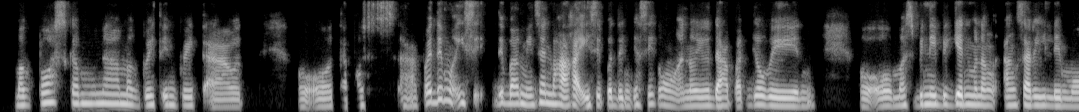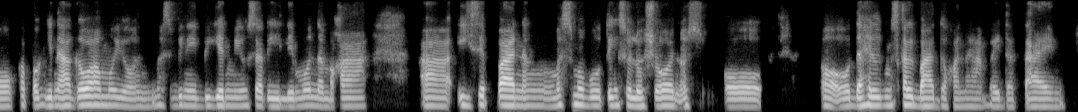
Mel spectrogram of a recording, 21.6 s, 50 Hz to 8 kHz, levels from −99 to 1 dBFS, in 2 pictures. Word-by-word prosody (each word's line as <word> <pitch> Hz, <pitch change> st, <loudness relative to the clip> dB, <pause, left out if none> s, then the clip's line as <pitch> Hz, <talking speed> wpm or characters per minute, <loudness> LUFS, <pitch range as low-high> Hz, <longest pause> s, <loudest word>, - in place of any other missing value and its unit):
mag-pause 220 Hz, +7 st, -1 dB
ka 215 Hz, -, 0 dB
muna, 210 Hz, 0 st, +1 dB
mag-breath 185 Hz, -1 st, -2 dB
in, 185 Hz, -, -1 dB
breathe 175 Hz, 0 st, -3 dB
out. 145 Hz, 0 st, -3 dB, 0.6 s
Oo, 155 Hz, +1 st, -2 dB
tapos, 165 Hz, +3 st, -12 dB
ah, 160 Hz, -, -6 dB
puwede 240 Hz, +6 st, +1 dB
mo 270 Hz, -, 0 dB
isi 245 Hz, -, -4 dB
'di 220 Hz, -, -2 dB
ba 210 Hz, -, +4 dB
minsan 200 Hz, +3 st, +1 dB
makakaisip 185 Hz, -1 st, +3 dB
ka 170 Hz, -, +4 dB
din 165 Hz, 0 st, -1 dB
kasi 195 Hz, +3 st, -4 dB
kung 170 Hz, -3 st, -1 dB
ano 165 Hz, +3 st, -1 dB
yung 170 Hz, 0 st, 0 dB
dapat 165 Hz, 0 st, +2 dB
gawin. 165 Hz, -4 st, +2 dB, 0.5 s
Oo, 165 Hz, +2 st, +1 dB
mas 175 Hz, 0 st, -3 dB
binibigyan 195 Hz, 0 st, +4 dB
mo -, -, +3 dB
ng 175 Hz, -1 st, +1 dB
ang 180 Hz, +1 st, 0 dB
sarili 175 Hz, -3 st, +2 dB
mo 155 Hz, 0 st, -1 dB
kapag 175 Hz, -2 st, -3 dB
ginagawa 175 Hz, +2 st, +5 dB
mo 180 Hz, 0 st, -1 dB
'yun, 155 Hz, -1 st, -5 dB
mas 175 Hz, -2 st, -9 dB
binibigyan 170 Hz, 0 st, -1 dB
mo 170 Hz, 0 st, -3 dB
yung 175 Hz, -, -10 dB
sarili 155 Hz, -3 st, 0 dB
mo 165 Hz, +2 st, -2 dB
na 160 Hz, -2 st, -2 dB
baka, 165 Hz, +2 st, -2 dB, 0.6 s
ah, 165 Hz, -1 st, +1 dB
isip 180 Hz, +1 st, -1 dB
pa 175 Hz, 0 st, +9 dB
ng 165 Hz, -1 st, -4 dB
mas 180 Hz, 0 st, -4 dB
mabuting 170 Hz, -1 st, 0 dB
solusyon 165 Hz, -3 st, +1 dB
o -, -, -2 dB
su -, -, -13 dB, 0.2 s
o, 150 Hz, -1 st, +2 dB, 0.6 s
oo, 155 Hz, -, +2 dB
dahil 175 Hz, +1 st, +4 dB
mas 175 Hz, +1 st, -4 dB
kalmado 165 Hz, -4 st, +3 dB
ka 155 Hz, -, -7 dB
na 155 Hz, 0 st, -9 dB
by 155 Hz, -, -5 dB
that 150 Hz, -1 st, -9 dB
time. 155 Hz, -1 st, -2 dB
170 Hz, 180 wpm, -23 LUFS, 160-185 Hz, 0.6 s, pa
